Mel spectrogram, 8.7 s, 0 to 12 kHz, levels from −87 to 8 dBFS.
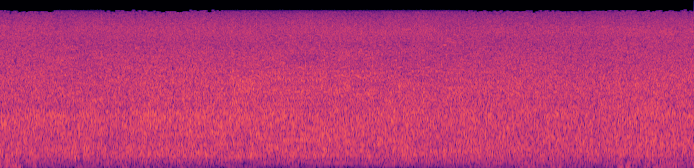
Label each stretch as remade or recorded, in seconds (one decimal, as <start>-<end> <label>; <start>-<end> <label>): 0.0-0.7 recorded; 0.7-1.3 remade; 1.3-2.8 recorded; 2.8-5.8 remade; 5.8-8.7 recorded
